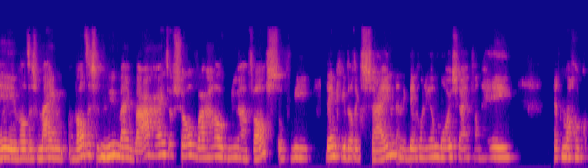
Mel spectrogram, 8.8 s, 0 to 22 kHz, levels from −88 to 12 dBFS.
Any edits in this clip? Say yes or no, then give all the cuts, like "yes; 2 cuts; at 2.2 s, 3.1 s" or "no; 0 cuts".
yes; 4 cuts; at 1.0 s, 4.8 s, 5.4 s, 6.3 s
